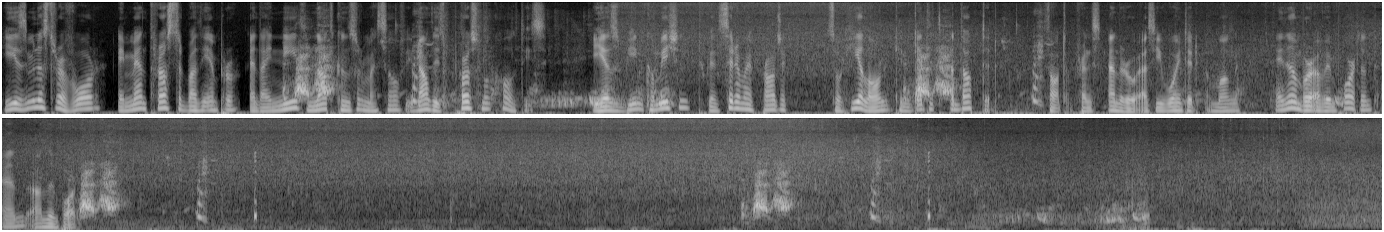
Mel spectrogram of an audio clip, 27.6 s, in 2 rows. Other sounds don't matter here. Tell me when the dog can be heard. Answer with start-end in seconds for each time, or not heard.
2.8-4.3, 9.0-10.5, 14.4-16.4, 21.1-23.1.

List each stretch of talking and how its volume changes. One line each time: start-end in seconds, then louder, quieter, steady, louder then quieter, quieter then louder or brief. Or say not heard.
0.0-14.6 steady.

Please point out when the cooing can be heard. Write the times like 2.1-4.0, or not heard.
4.3-6.8, 11.8-13.4, 22.6-25.3.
